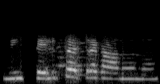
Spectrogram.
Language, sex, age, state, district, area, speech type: Malayalam, female, 18-30, Kerala, Alappuzha, rural, conversation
